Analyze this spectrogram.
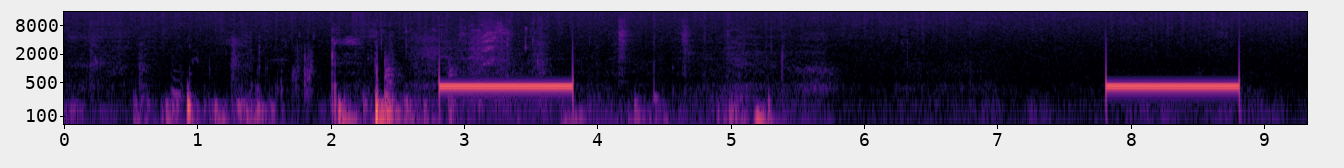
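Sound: phone call ringing tone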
